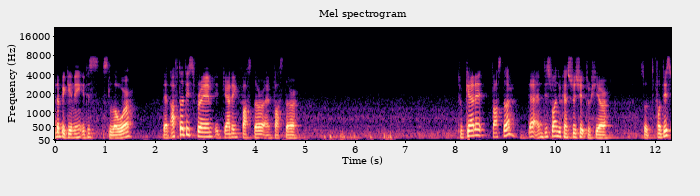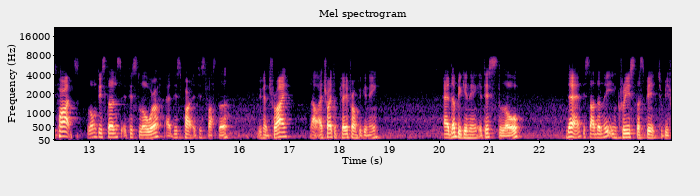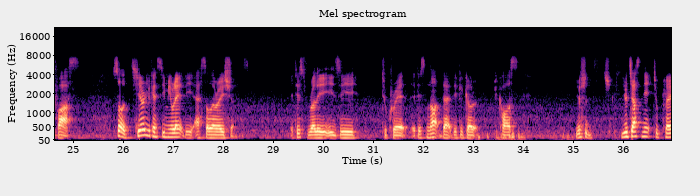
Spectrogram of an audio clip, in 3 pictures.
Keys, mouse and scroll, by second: 2.9-3.7 drag, 7.9 click, 8.1 click, 9.3-9.8 drag, 10.4 click, 15.6-16.1 drag, 17.1 click, 18.6 click, 21.5-24.0 drag, 25.4 click, 25.6-30.7 drag, 32.3-32.7 scroll up 3, 34.4 click, 35.7 scroll down 3.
